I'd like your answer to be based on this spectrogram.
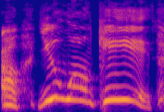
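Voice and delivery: high, loud mocking yell.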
